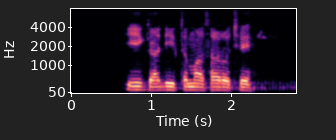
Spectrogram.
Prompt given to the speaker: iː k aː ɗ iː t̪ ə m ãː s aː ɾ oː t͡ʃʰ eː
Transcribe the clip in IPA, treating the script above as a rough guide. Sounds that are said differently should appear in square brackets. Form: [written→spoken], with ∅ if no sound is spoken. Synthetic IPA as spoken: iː [k→ɡ] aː ɗ iː t̪ ə m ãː s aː ɾ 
